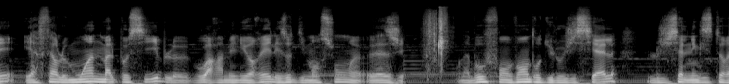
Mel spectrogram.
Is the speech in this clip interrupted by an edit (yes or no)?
yes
